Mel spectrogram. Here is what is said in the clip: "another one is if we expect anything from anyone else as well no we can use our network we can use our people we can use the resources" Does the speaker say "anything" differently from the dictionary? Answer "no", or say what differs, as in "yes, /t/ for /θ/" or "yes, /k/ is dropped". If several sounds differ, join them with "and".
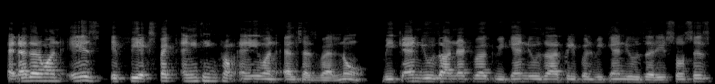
yes, /t/ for /θ/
